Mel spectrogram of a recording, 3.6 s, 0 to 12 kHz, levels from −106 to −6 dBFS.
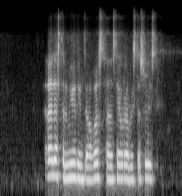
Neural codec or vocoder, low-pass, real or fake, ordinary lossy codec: codec, 16 kHz, 4 kbps, X-Codec, HuBERT features, trained on LibriSpeech; 7.2 kHz; fake; Opus, 16 kbps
